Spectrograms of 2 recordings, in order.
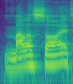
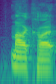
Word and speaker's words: malachite: see there okay so the green one is malecite I think is how you pronounce it is a copper mineral known for its green color and can be used to create durable pigments yrk malachite sorry the white one is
